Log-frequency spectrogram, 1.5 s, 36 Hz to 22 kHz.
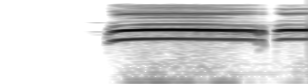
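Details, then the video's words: Female laughingthrush giving its 'ro ro' call: a loud, steady nasal tone held about 0.8 seconds with rich harmonics, cut briefly and then resumed. Background otherwise silent. "khướu mái ro ro"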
